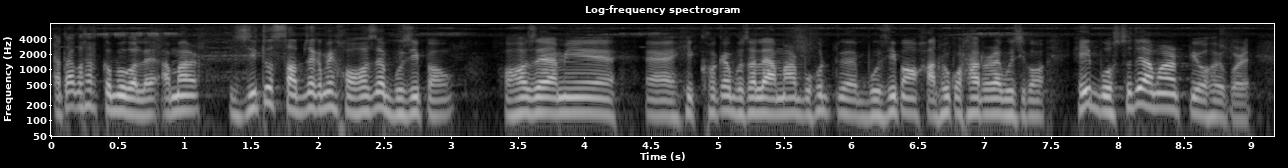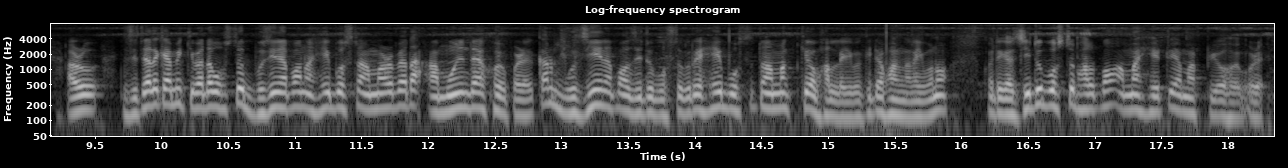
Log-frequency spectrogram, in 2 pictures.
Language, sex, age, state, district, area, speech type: Assamese, male, 45-60, Assam, Darrang, rural, spontaneous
